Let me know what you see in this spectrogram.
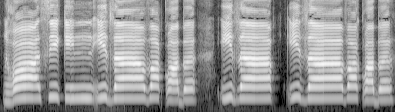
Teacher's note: اب دیکھیں میں کاف کے نیچے دو زیر تنوین ہیں اور تنوین کے بعد حمزہ لیٹر آ رہا ہے، تو اس لیے میں یہاں پر غنہ نہیں کر رہی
